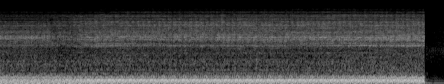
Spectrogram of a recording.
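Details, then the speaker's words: 2004 Ford Mustang Mach 1 with a Steeda short-throw shifter, started on a charging battery: harsh constant rattle over a steady idle that stops at shutoff. Transmission-area rattle. "Oh, that's terrible. Oh, that's awful. Oh my God. That's miserable sounding. That sounds awful. I've never heard anything like that."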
